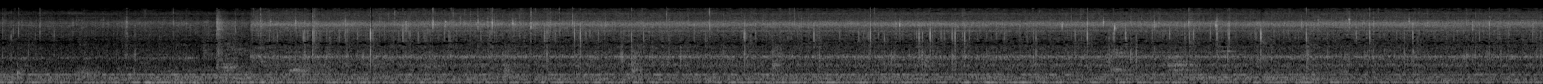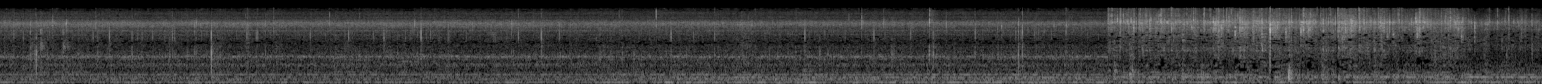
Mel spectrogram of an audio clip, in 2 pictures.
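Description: Egg-dipped slice of bread shallow-frying in hot oil in a pan: a steady sizzle with fine crackling, turning louder and harsher for the last few seconds.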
